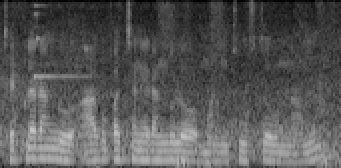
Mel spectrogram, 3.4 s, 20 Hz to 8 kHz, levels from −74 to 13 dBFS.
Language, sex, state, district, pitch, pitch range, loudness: Telugu, male, Telangana, Hyderabad, 120 Hz, 115-130 Hz, -17 LUFS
